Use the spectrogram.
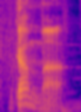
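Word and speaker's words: γάμμα: i had to learn gamma nowadays it is pronounced more like a devoiced g like amma delta in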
